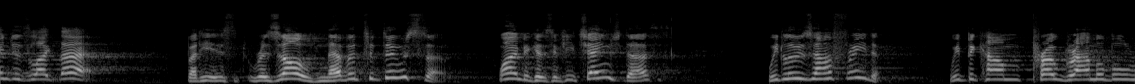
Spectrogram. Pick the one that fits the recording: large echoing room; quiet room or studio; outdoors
large echoing room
